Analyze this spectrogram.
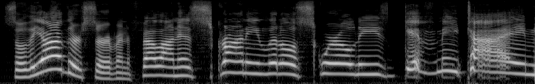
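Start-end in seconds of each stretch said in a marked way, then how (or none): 4.0-5.3 high, slow pleading voice; begging. A narrator's reading. Other servant on his knees, begging high and slow. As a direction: plead for mercy, drawing it out. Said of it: "he begged".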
